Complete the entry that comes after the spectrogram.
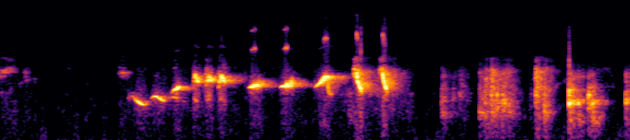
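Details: Greater green leafbird, native to Java, Sumatra and Kalimantan, singing to lure its own kind: low rising whistles building into a run of repeated bright notes, then rough broadband chattering bursts.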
